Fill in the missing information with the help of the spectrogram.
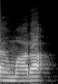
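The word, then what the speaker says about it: hymn: भजन इसे हम कहते हैं हिम। एन हमारा साइलेंट है।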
